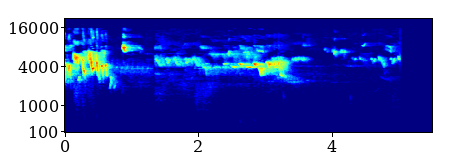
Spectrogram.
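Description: A Mugimaki Flycatcher gives a quick burst of high, rattling chirps, then a thin, wavering trill and a few soft high notes fading away.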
